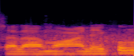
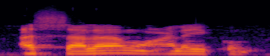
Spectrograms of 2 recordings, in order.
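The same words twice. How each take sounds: First: The opening 'as-' is swallowed and barely heard. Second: The opening 'as-' is stressed with a doubled s. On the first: The greeting may be invalid in prayer. The speaker calls it wrong. "Tidak boleh" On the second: The greeting is complete and valid. The speaker calls it right. "harus betul-betul ditekankan asnya"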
